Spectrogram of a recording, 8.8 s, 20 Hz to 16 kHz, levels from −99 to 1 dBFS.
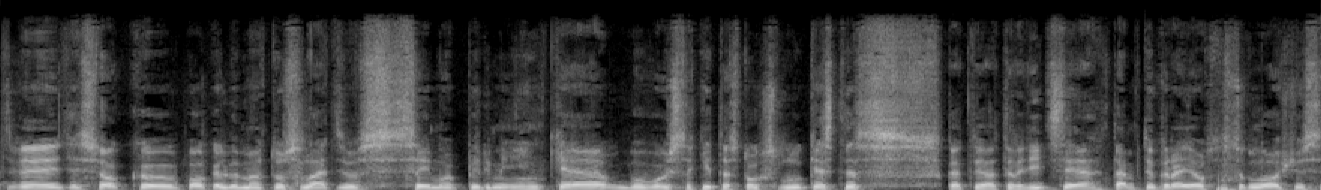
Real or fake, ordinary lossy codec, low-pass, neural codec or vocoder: fake; AAC, 64 kbps; 14.4 kHz; vocoder, 44.1 kHz, 128 mel bands, Pupu-Vocoder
